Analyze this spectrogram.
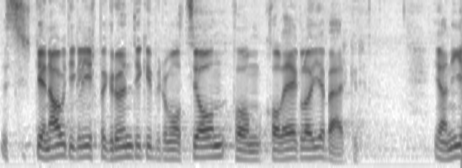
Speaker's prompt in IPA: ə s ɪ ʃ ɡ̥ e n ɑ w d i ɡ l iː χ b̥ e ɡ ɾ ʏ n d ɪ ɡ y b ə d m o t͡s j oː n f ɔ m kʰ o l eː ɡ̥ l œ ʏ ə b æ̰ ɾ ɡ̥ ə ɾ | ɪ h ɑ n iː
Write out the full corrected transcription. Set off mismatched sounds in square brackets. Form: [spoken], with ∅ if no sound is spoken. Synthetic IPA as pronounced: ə s ɪ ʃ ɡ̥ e n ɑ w d i ɡ l iː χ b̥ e ɡ ɾ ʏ n d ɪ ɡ y b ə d m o t͡s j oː n f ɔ m kʰ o l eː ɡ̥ l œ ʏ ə b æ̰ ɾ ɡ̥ ə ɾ | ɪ h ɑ n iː

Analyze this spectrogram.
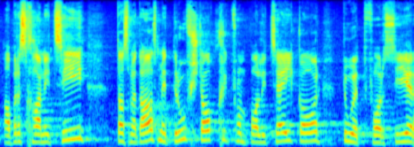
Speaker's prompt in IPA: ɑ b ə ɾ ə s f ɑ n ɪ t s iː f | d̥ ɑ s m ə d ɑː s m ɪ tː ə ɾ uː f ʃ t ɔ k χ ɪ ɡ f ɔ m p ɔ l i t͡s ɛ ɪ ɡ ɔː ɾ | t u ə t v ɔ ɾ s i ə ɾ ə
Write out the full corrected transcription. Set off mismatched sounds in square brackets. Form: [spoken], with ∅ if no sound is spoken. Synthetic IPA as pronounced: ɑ b ə ɾ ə s [χ] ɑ n ɪ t s iː [∅] | d̥ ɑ s m ə d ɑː s m ɪ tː ə ɾ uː f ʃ t ɔ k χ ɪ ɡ f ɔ m p ɔ l i t͡s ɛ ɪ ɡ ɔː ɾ | t u ə t [f] ɔ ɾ s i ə ɾ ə

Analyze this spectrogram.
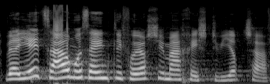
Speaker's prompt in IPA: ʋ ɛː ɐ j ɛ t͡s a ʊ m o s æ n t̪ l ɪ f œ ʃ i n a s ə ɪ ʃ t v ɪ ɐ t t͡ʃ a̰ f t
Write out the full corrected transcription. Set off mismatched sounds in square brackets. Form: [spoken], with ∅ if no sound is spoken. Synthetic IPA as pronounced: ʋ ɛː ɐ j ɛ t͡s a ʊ m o s [ɛ] n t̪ l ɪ f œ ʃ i [m] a [χ] ə ɪ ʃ t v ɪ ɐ t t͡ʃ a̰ f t

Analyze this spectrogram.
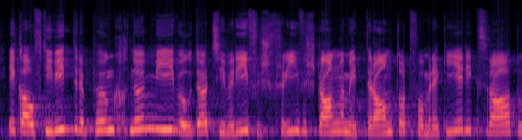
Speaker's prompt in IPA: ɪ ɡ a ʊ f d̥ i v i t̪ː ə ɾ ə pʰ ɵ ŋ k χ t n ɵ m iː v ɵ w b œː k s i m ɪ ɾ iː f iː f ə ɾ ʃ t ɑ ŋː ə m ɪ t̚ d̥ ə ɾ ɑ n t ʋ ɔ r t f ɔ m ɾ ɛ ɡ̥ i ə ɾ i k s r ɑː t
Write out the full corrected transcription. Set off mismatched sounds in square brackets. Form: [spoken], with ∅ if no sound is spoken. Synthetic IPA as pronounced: ɪ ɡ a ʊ f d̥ i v i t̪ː ə ɾ ə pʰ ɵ ŋ k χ t n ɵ m iː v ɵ w [d] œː [t] s i m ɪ ɾ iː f iː f ə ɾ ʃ t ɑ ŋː ə m ɪ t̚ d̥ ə ɾ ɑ n t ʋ ɔ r t f ɔ m ɾ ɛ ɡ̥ i ə ɾ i k s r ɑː t

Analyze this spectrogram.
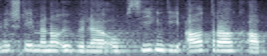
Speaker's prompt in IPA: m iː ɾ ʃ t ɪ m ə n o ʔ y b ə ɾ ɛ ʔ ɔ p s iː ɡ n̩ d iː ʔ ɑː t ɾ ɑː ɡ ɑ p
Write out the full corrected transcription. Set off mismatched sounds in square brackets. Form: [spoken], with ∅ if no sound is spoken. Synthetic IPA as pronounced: m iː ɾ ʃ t ɪ m ə n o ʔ y b ə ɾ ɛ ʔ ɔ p s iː ɡ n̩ d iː ʔ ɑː t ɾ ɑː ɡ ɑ p

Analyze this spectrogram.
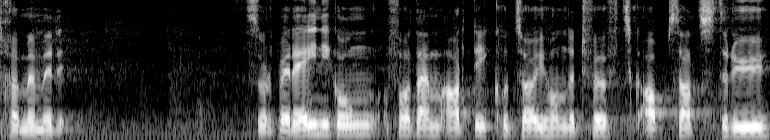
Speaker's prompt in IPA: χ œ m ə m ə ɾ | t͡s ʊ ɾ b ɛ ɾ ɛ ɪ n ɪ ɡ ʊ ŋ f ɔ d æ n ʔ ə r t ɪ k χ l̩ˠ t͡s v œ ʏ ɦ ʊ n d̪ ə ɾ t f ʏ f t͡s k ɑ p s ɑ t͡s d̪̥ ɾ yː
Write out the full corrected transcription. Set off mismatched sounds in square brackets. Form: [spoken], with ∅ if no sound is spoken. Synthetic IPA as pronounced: χ œ m ə m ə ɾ | t͡s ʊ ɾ b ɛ ɾ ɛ ɪ n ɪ ɡ ʊ ŋ f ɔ d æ [m] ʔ [ɑ] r t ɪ k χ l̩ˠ t͡s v œ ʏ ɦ ʊ n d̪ ə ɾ t f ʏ f t͡s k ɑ p s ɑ t͡s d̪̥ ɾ yː

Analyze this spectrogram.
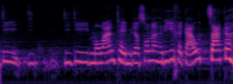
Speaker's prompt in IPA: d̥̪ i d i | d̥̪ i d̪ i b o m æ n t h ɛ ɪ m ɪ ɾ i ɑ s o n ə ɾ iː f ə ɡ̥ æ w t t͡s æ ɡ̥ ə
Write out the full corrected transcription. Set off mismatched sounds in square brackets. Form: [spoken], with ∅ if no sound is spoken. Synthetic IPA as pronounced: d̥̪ i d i | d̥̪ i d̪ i [m] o m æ n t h ɛ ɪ m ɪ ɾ [j] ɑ s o n ə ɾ iː [χ] ə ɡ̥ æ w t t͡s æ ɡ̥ ə

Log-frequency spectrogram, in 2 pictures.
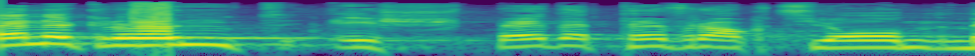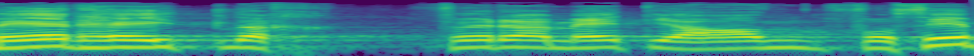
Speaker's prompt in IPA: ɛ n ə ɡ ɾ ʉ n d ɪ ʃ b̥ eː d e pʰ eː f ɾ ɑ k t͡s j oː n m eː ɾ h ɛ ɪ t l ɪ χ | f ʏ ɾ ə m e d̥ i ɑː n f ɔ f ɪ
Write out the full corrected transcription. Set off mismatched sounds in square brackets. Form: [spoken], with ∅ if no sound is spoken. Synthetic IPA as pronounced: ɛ n ə ɡ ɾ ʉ n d ɪ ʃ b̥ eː d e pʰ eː f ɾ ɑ k t͡s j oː n m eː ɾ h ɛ ɪ t l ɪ χ | f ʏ ɾ ə m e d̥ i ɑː n f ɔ [s] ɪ

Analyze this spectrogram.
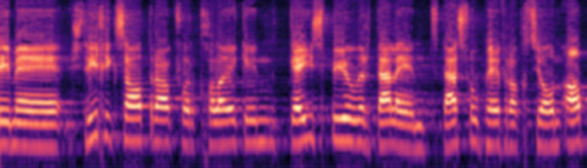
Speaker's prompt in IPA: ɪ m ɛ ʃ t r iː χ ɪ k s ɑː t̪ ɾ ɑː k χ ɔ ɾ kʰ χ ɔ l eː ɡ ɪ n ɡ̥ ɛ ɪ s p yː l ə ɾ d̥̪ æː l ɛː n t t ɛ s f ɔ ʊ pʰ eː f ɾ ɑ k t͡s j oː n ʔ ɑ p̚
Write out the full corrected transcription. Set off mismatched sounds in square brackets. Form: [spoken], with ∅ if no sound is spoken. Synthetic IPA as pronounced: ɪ m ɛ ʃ t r iː χ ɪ k s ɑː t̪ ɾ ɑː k [f] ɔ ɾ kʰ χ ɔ l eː ɡ ɪ n ɡ̥ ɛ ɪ s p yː l ə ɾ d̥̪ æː l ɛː n t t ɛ s f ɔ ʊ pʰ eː f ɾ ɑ k t͡s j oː n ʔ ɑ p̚

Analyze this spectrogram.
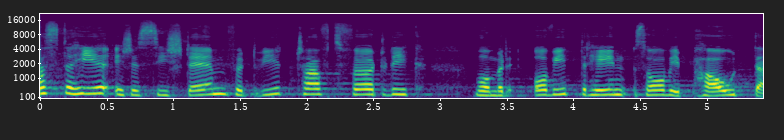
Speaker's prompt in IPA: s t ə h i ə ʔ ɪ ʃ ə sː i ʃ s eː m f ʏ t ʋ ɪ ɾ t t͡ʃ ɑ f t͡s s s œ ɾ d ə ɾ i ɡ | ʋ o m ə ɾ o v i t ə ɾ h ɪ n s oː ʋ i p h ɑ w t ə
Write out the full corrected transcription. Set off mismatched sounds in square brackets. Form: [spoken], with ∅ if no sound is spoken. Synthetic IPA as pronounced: s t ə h i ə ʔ ɪ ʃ ə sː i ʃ [t] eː m f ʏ t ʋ ɪ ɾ t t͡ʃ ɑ f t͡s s [f] œ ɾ d ə ɾ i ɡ | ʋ o m ə ɾ o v i t ə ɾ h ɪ n s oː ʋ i p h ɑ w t ə

